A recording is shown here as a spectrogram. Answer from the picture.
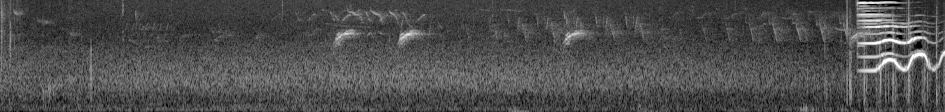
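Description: Songbirds calling over a faint outdoor background: a few short, high, down-slurred chirps a few seconds in, then near the end a sudden loud warbling call whose pitch wavers up and down, mixed with a quick run of clicks.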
